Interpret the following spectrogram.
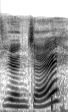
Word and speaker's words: Yun Jae: a better picture as well my name is Jen chieh you pronounced it right my name actually has a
